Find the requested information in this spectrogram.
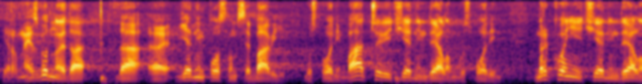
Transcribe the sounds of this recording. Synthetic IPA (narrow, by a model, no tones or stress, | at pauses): jḛɾnezɡo̞d̪nojed̪ad̪ajed̪nimpo̞slˠo̞msebaʋḭ | ɡospo̞d̪inbaːt͡ʂe̞ʋit͡ɕjed̪nimd̪eːlˠomɡospo̞d̪in | mr̩koɲit͡ɕjed̪nimd̪eːlo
